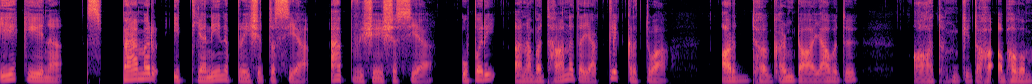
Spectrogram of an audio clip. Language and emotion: Sanskrit, fearful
